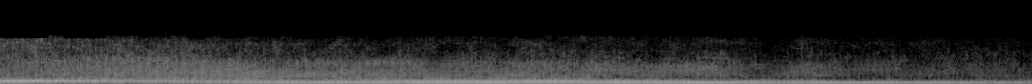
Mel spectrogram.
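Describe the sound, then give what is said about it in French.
Propeller airplane engine drones steadily at an even, low, buzzing pitch, loud and continuous throughout with no talk, easing slightly in volume near the end. “Par miracle, le moteur commence à tourner. L'avion démarre, et après quelques hésitations bien compréhensibles, accepte de s'écouler.”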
